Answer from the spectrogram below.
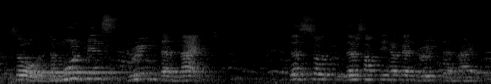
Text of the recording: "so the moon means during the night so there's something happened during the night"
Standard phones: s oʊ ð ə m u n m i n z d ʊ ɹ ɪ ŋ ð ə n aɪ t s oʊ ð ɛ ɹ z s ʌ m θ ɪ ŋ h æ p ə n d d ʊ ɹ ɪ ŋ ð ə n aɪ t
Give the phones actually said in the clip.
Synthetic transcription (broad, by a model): s oʊ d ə m u n m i n s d ɹ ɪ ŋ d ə n aɪ t s oʊ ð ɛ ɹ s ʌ m t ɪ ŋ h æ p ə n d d ɹ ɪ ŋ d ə n aɪ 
